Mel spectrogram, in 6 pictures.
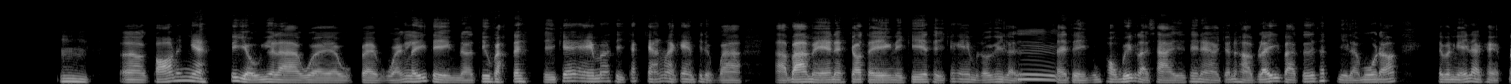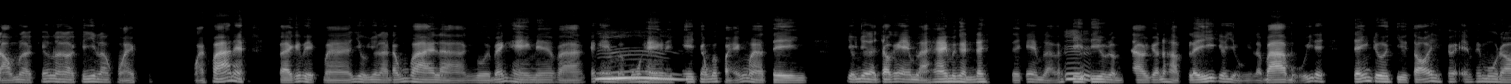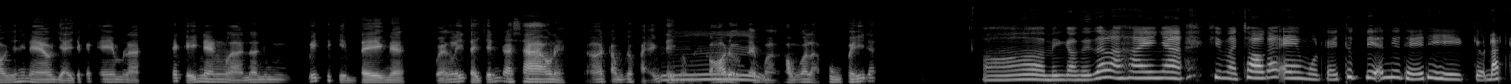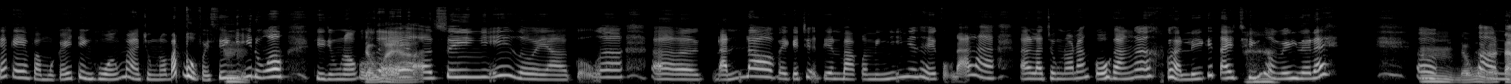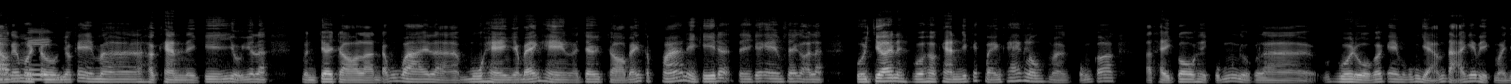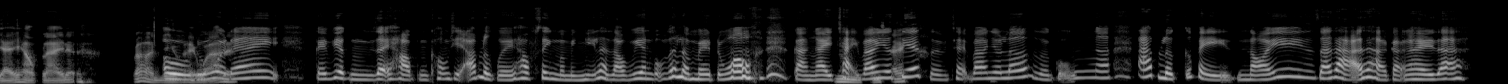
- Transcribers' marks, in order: "về" said as "quề"; tapping; laughing while speaking: "ơ"; chuckle; chuckle; other background noise; laughing while speaking: "không?"; laughing while speaking: "ra"
- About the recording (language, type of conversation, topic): Vietnamese, podcast, Bạn nghĩ nhà trường nên dạy kỹ năng sống như thế nào?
